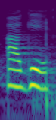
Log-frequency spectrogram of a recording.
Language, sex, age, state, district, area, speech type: Hindi, female, 30-45, Uttar Pradesh, Sonbhadra, rural, read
